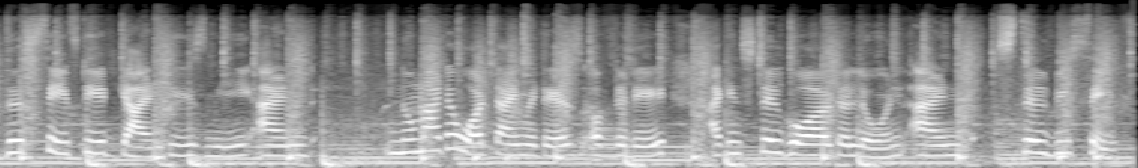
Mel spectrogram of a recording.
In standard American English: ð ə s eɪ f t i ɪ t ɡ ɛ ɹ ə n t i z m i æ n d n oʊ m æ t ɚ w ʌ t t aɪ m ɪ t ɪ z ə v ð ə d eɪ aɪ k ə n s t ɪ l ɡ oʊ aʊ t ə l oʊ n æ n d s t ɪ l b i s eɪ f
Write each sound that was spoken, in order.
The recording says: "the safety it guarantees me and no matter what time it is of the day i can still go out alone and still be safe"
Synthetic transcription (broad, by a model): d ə s eɪ f t i ɪ t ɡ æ ɹ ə n t i z m i æ n d n oʊ m æ t ɚ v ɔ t t aɪ m ɪ t ɪ z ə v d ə d eɪ aɪ k ə n s t ɪ l ɡ oʊ aʊ t ə l oʊ n æ n d s t ɪ l b i s eɪ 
